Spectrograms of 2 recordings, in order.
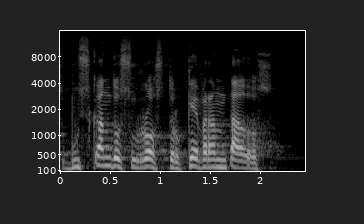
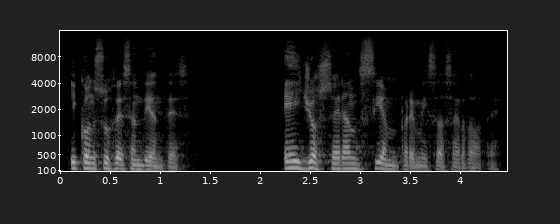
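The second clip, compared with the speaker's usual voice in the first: soft, lower, intimate sermon voice; hushed preaching; 7 semitones lower, 6 dB quieter than usual. Acted. Preacher speaking tenderly to his congregation, soft and low. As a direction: draw them in close, almost confiding.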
